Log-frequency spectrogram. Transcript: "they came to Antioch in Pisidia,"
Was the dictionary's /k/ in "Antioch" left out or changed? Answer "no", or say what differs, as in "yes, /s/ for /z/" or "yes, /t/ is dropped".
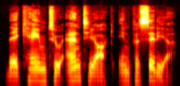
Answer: no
